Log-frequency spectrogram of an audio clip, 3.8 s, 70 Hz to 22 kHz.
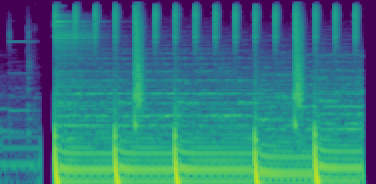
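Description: A deep 808 bass holds long legato notes that slide smoothly into one another beneath a steady hi-hat and snare trap beat, loud and continuous.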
